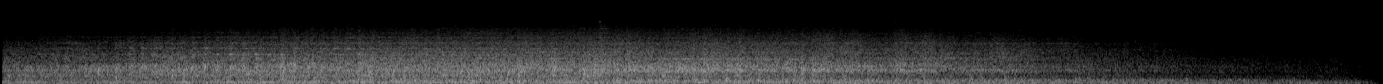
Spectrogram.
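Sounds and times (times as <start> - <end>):
train passing outside in Melbourne: 0.0 - 13.7.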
